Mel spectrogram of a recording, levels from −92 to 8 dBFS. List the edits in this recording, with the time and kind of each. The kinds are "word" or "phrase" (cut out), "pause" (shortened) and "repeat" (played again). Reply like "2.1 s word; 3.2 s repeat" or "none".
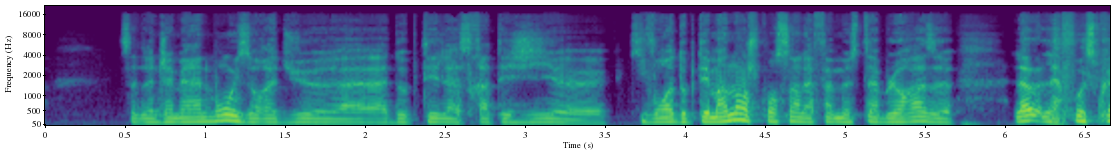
3.6 s pause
